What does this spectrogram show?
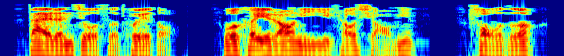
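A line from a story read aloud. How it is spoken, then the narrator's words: Cold, mocking. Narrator (Chinese): 童鹏冷声嘲讽道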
